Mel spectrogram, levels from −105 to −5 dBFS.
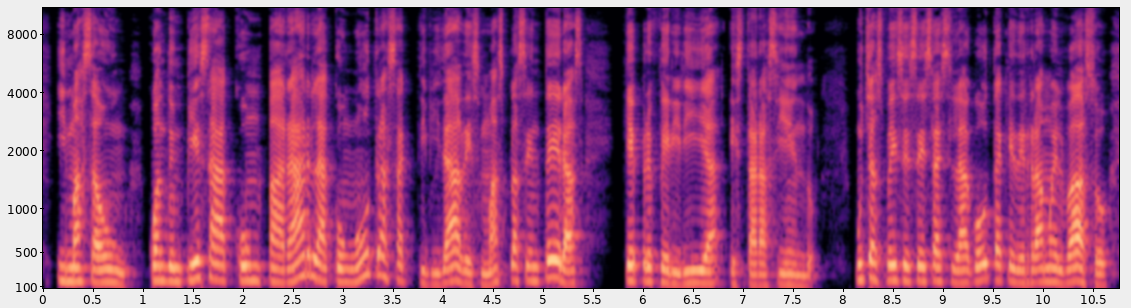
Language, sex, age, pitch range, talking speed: Spanish, male, 20-39, 140-175 Hz, 145 wpm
